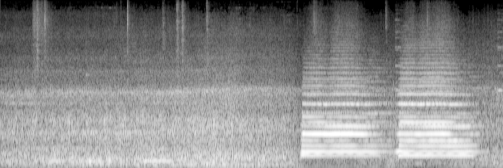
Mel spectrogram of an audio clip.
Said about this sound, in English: She's a single mother from El Salvador, traveling to the U.S. border on top of a freight train called La Bestia, the Beast.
